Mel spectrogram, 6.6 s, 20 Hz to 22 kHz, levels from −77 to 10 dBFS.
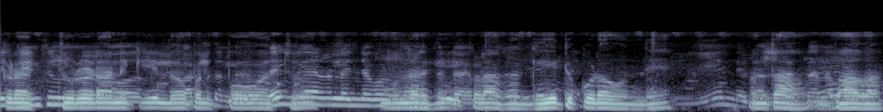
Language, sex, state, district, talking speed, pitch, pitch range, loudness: Telugu, male, Andhra Pradesh, Sri Satya Sai, 120 wpm, 135 Hz, 125-140 Hz, -17 LUFS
